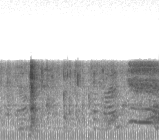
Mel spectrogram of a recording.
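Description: Indistinct background chatter of students in a classroom, with one sharp knock about half a second in.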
